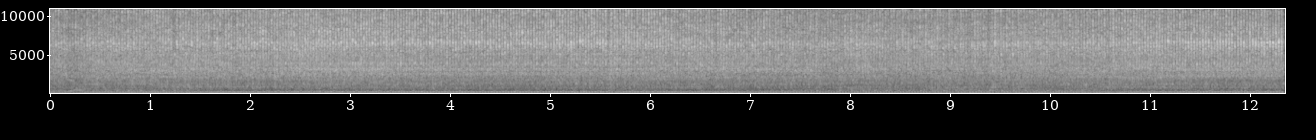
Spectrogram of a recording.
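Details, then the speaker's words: Fully built Mitsubishi Evo X SST with a PT 6466 turbo, first start after long storage: loud steady idle with a fast buzzy rattle from the exhaust downpipe, not the engine; owner suspects a heat shield the downpipe rests on, not an exhaust leak. "I'm pretty sure there's no exhaust leak either one of the heat shields are rattling that's what it sounds like because if I put my head right down there it's definitely not coming from the engine it's coming from like the exhaust downpipe"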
